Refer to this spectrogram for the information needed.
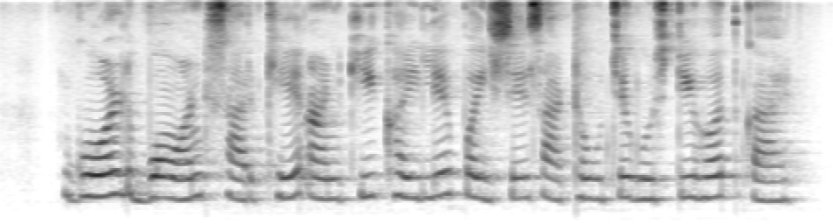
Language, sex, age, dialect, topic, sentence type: Marathi, female, 51-55, Southern Konkan, banking, question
